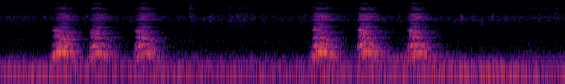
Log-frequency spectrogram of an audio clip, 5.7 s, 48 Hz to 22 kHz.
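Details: Dog barking at 8:38 am on July 9, delivering two quick bursts of three clipped barks each, separated by a pause of about a second and a half, over a constant low rumble.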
